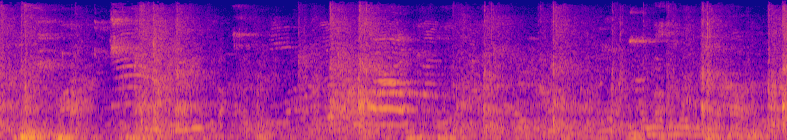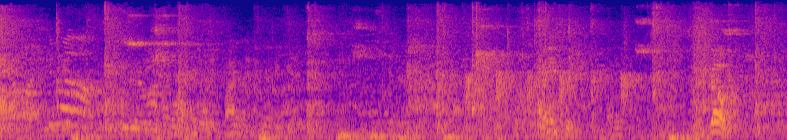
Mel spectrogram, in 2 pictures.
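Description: A squash ball smacks sharply off the walls in a rally.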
